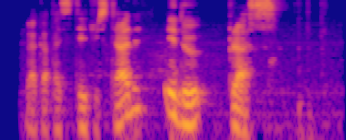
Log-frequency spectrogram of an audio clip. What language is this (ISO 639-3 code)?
fra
